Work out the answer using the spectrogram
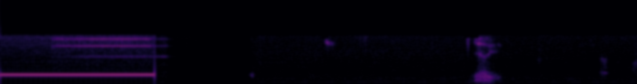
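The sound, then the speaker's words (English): Telephone dial tone heard while placing a call: a loud, steady hum that stops abruptly after about a second and a half, followed by quiet line hiss and a brief rustle. “Let me see if I can make a phone call. I'm trying to make a phone call.”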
